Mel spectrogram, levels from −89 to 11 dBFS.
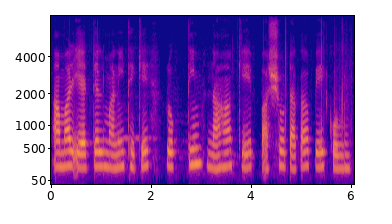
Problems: constant background noise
